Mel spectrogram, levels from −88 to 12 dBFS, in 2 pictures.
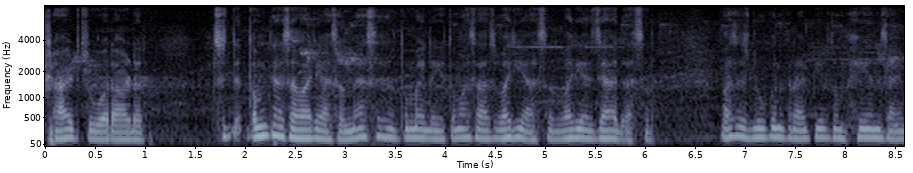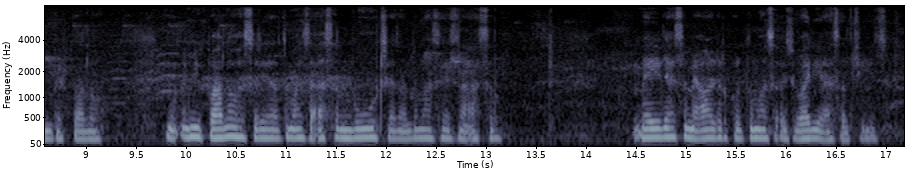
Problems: background sounds at intervals, low volume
